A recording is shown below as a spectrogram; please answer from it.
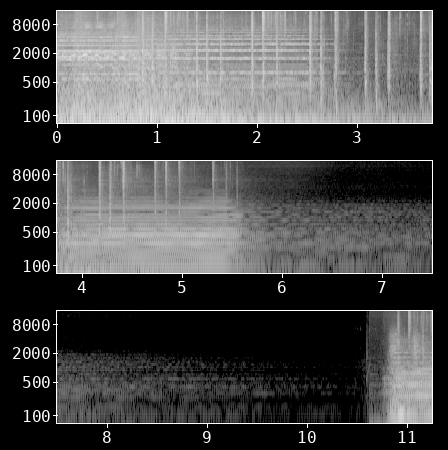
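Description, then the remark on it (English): A horse named Hannibal, borrowed from a stable, whinnies loudly while its hooves clatter and clop beneath it as it is ridden away; the sounds fade into silence, then a short burst of noise returns at the very end. “Using the thick smoke as a cover, I managed to escape back into the stable where I borrowed one of Billingsgate's horses.”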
